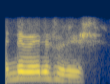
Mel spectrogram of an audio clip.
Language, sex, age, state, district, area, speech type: Malayalam, male, 30-45, Kerala, Palakkad, rural, conversation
